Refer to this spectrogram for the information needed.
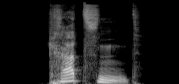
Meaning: present participle of kratzen
- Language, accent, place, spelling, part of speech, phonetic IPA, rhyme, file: German, Germany, Berlin, kratzend, verb, [ˈkʁat͡sn̩t], -at͡sn̩t, De-kratzend.ogg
